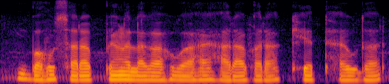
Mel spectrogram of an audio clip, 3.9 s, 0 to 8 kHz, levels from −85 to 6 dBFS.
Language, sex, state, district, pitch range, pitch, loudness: Hindi, female, Jharkhand, Garhwa, 100-110 Hz, 105 Hz, -18 LUFS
